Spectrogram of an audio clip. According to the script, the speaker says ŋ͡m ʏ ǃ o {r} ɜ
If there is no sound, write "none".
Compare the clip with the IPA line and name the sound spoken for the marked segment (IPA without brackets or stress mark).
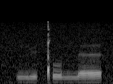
n̪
